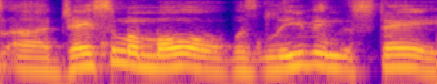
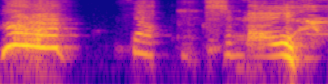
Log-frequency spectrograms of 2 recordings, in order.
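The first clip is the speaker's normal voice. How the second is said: very high voice, pitched way up; 12 semitones higher than usual. Retelling the friend's retort in the press pool: imitating a friend. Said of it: "and he in the press pool goes".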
